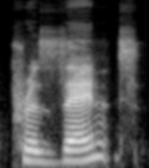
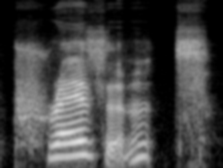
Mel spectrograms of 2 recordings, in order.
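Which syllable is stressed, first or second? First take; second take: second; first. First: The stress is on the second syllable. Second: The stress is on the first syllable. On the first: It is used as a verb. "if it's the verb, the stress is on the second syllable" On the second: It is used as a noun. "if it's a noun, the stress is on the first syllable"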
